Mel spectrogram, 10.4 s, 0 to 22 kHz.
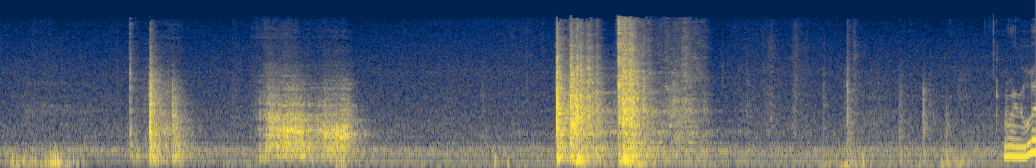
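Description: Peach cobbler in a baking dish slid into a 350-degree oven, followed by the oven door closing, several close clattering knocks and metallic bangs between pauses, with someone talking in the kitchen.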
